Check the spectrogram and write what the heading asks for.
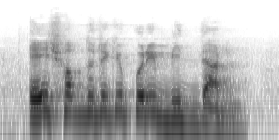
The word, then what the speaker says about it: বিদ্বান: আপনি প্রথম শব্দে ব উচ্চারণ করেছেন, এই শব্দে ব উচ্চারণ করছেন না কেন? নিশ্চয়ই একটা নিয়ম রয়েছে। আমি বলি খুব সহজ নিয়মটি, যে যদি শব্দের মাঝখানে বা শেষে ব ফলা থাকে, তাহলে ব এর উচ্চারণ হবে না।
